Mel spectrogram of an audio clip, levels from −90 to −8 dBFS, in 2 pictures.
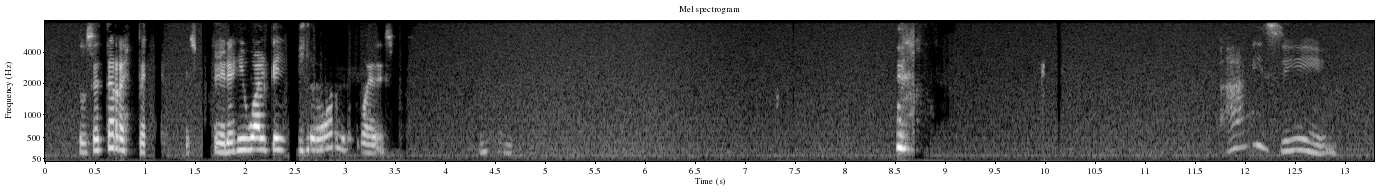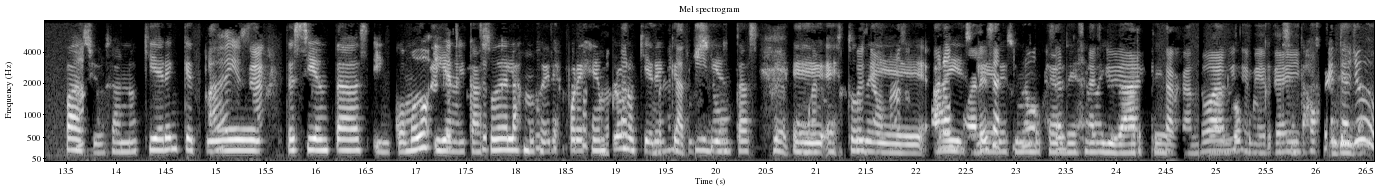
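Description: From 0.8 to 3.62 s, the room background is gated by the echo canceller. It clamps the microphone while the far end plays, so the ambience drops by up to about 40 dB. The gaps add up to about a second and a half.

At 1.16 to 1.2 s there is an echo leak. A very faint copy of the speech returns about 153 ms late, far below the talker's level. The likely cause is residual loudspeaker pickup that the canceller failed to remove.

The background is gated again at 8.71 to 8.99 s, dipping by up to about 37 dB. It returns once the canceller lets go.

From 13.68 to 15.5 s, the talker's speech is suppressed in double talk. Its level sinks by around 25 dB during the overlap. This is likely the canceller mistaking it for echo. Between 14.12 and 16.62 s, the background is also gated, by up to about 40 dB, for around half a second in total.

From 17.01 to 26.17 s, double-talk suppression returns more severely. 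The speech drops in and out by up to roughly 40 dB, and about five seconds of it are cut down in pieces.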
